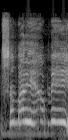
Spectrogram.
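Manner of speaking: very high, unchanging eerie cry. Retold or imitated. Storyteller repeating the voice from the woods, very high eerie cry. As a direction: repeat the strange call in exactly the same tone.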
